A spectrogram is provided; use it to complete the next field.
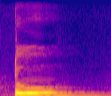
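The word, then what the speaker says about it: two: कोई रूल नहीं है जैसे कि सोड टू और आंसर तो इन तीनों वर्ड्स में जो लेटर डब्लू है ना किसी भी लेटर के पहले आ रहा है इसलिए जो लेटर डब्लू है यह साइलेंट है ओवरऑल हमने साइलेंट लेटर्स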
